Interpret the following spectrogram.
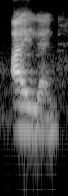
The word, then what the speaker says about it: island: can improve our pronunciation island is l a nd is island it is not island it is island we have s silent here so this is island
